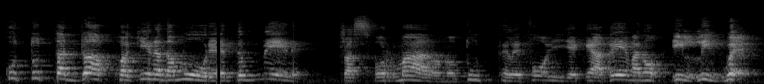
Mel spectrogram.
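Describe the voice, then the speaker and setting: A man with a southern Italian, Sicilian accent telling a tale theatrically, with dramatic repetitions and pauses. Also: high voice, a bit bright. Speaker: theatre storyteller. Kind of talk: theatrical oral storytelling in Sicilian dialect. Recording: echoey room, distant microphone.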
